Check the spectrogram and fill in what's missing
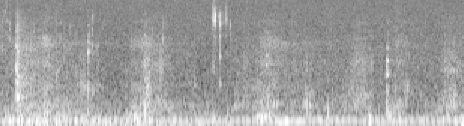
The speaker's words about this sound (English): I'm gonna eat a little bit of a cracker to clear the palate.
